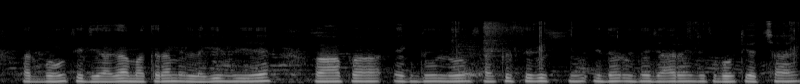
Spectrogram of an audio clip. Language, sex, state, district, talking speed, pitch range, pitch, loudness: Hindi, male, Bihar, Gaya, 195 wpm, 135-145 Hz, 140 Hz, -34 LUFS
